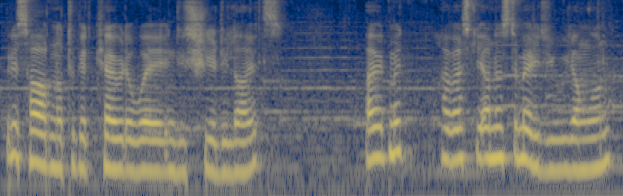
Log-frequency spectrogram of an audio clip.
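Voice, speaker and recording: A man's voice: on the high side, steady tone, fairly quick, darkish tone, soft background music, close to an everyday voice. A man voicing an ancient female nature spirit from a video game, speaking in a serene, formal, poetic manner. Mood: gracious, wistful. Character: ancient female statue goddess spirit, serene, aloof, contemplative. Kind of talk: dramatic reading of video game dialogue.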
